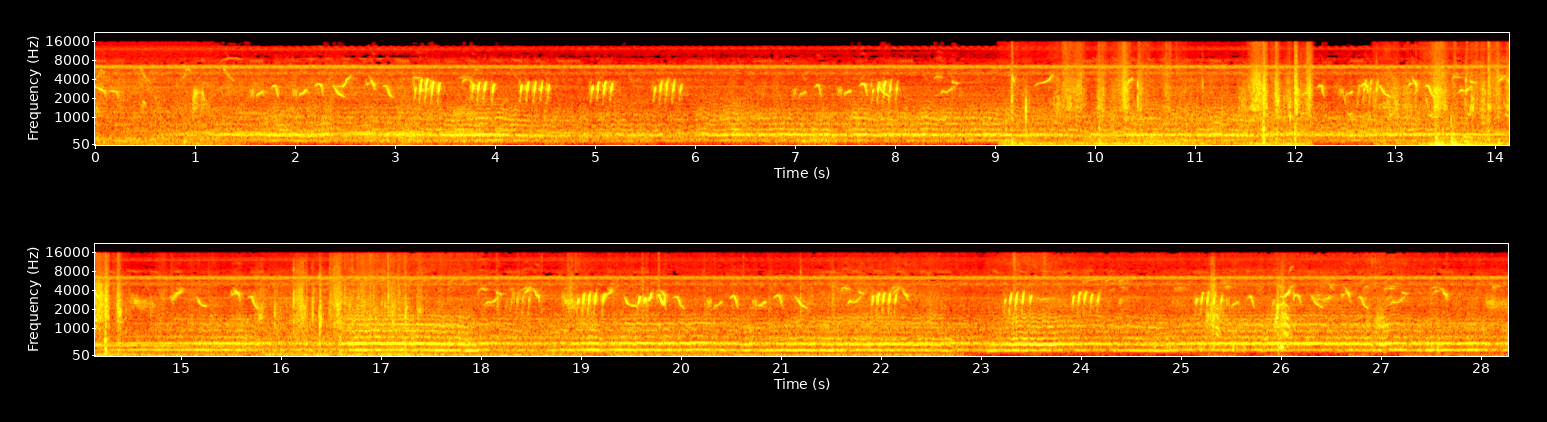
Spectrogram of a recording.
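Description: Flies buzzing, a steady drone that shifts to a higher pitch about halfway through. Short high chirps come throughout, with a few knocks near the middle.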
